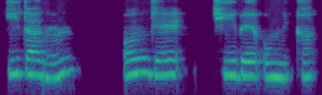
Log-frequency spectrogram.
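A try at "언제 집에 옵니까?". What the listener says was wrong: Yes, very good.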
